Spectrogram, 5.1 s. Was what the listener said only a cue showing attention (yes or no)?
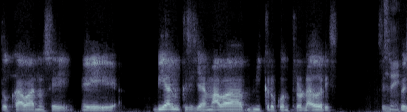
yes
